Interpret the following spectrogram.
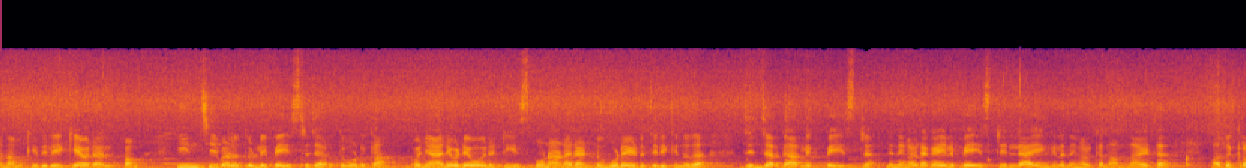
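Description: Chopped onions frying in sunflower oil in a kadai, sizzling as a wooden spatula stirs them.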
